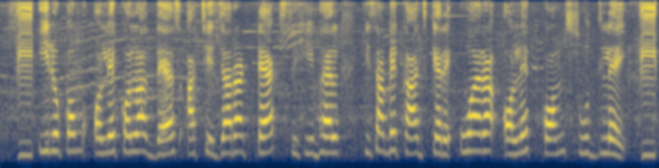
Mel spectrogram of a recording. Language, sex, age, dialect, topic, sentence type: Bengali, female, 18-24, Jharkhandi, banking, statement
